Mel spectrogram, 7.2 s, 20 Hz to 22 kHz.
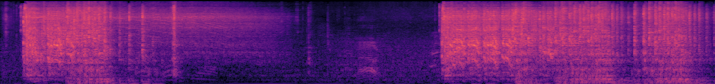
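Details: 1999 80ci Evo Harley chopper, choke turned fully off: loud V-twin cranks and catches, runs about a second, drops away, then fires again and runs loud and choppy. The oil looks brown and needs changing.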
